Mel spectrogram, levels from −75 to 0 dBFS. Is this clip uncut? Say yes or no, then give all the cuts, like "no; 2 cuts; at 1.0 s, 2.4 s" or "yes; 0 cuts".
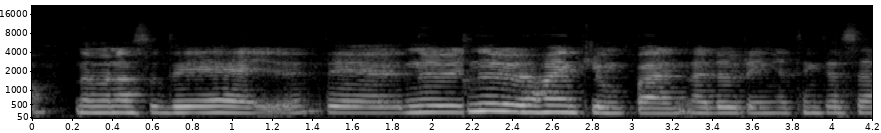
no; 3 cuts; at 1.5 s, 2.2 s, 2.8 s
